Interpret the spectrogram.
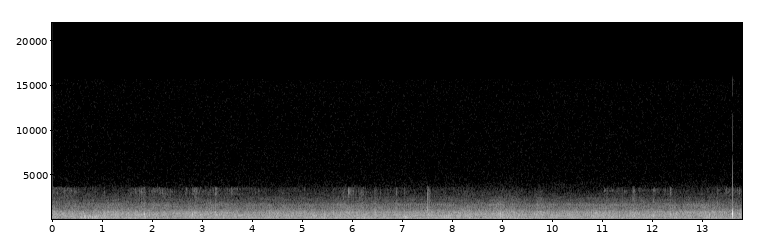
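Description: Triumph Explorer XC's inline-three engine running steadily at low speed on a rough trail, with occasional sharp knocks and clicks; the loudest knock comes near the end.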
